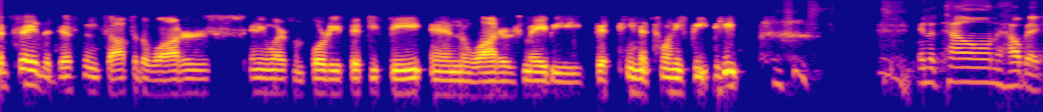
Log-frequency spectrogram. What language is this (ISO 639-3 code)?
eng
